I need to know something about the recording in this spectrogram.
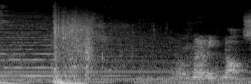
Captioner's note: blood spewing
